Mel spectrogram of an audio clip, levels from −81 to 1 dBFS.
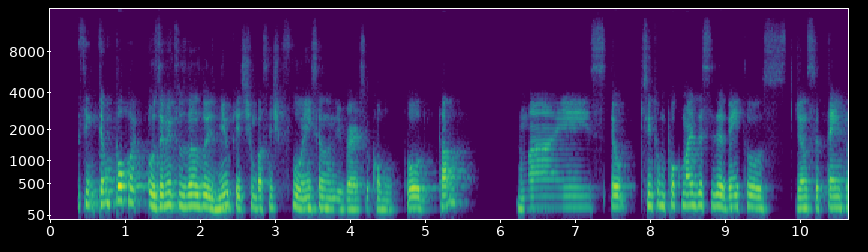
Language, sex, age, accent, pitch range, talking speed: Portuguese, male, 20-39, Brazilian, 130-155 Hz, 180 wpm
